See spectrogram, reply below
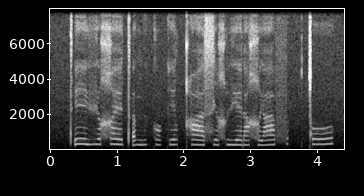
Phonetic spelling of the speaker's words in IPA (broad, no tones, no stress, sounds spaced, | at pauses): tʼ e vʲ ɨ χ ɛ tʼ ɐ ŋ ɨ k ɔ k e l qʰ a s i χ vʲ ɛ ɾ a χ j a f | ǀ o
